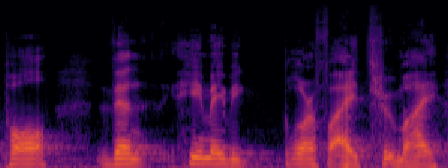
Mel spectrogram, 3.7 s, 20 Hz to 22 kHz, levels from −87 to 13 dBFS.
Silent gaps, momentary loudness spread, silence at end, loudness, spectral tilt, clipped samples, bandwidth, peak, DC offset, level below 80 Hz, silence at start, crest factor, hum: none; 11 LU; 0 s; -29 LUFS; -7.5 dB/octave; under 0.1%; 15 kHz; -12 dBFS; under 0.1%; -52 dBFS; 0 s; 16 dB; none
